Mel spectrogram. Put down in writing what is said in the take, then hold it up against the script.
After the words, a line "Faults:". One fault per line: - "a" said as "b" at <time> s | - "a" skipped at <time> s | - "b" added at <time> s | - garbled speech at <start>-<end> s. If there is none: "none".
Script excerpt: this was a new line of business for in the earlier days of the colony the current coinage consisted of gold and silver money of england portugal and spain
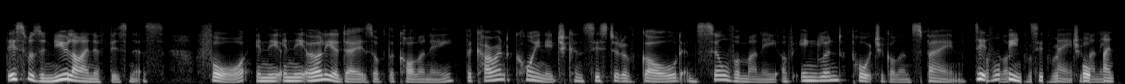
this was a new line of business for in the in the earlier days of the colony the current coinage consisted of gold and silver money of england portugal and spain [garbled]
Faults:
- "in the" added at 2.8 s
- garbled speech at 9.7-11.1 s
